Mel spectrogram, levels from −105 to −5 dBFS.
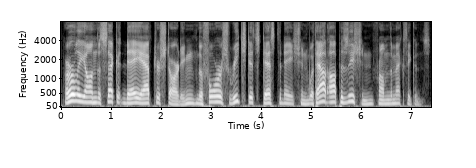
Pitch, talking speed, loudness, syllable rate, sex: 160 Hz, 140 wpm, -19 LUFS, 4.4 syllables/s, male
